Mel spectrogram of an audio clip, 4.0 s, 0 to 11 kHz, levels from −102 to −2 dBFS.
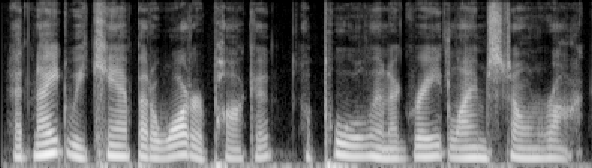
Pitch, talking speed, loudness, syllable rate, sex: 155 Hz, 230 wpm, -19 LUFS, 5.6 syllables/s, male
